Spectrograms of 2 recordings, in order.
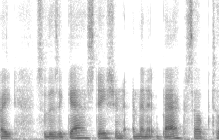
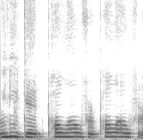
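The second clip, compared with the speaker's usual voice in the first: very high, frantic, panicked yelling; 10 semitones higher, 7 dB louder than usual. Retelling how the driver's girlfriend yelled after a possible dog hit; retelling a yell. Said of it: "his girlfriend was yelling".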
